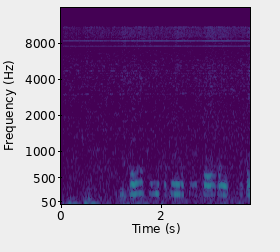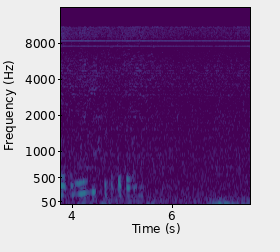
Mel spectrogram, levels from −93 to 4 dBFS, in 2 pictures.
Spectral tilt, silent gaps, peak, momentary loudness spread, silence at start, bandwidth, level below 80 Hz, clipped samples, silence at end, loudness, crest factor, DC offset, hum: -4 dB/octave; none; -44 dBFS; 11 LU; 0.05 s; 11.5 kHz; -82 dBFS; under 0.1%; 0 s; -62 LUFS; 18 dB; under 0.1%; none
